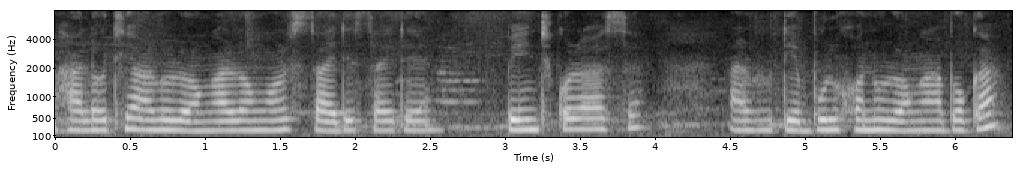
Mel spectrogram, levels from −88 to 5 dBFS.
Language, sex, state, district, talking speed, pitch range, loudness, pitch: Assamese, female, Assam, Sonitpur, 140 wpm, 225-245 Hz, -16 LUFS, 230 Hz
